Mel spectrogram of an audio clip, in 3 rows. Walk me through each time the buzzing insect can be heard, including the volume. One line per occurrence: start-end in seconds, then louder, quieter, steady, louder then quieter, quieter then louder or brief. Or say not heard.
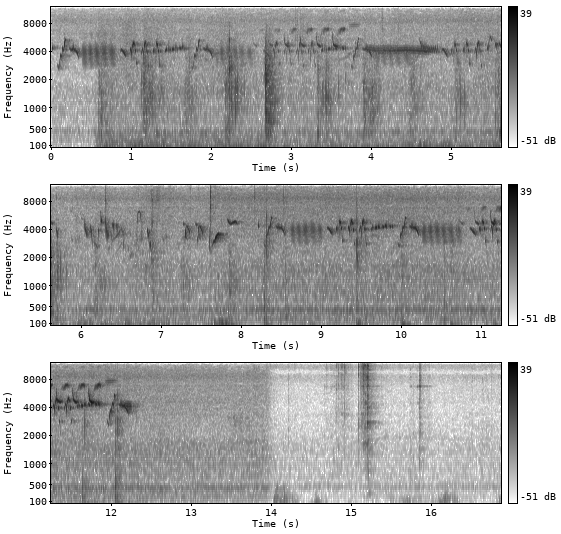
0.0-16.8 louder then quieter.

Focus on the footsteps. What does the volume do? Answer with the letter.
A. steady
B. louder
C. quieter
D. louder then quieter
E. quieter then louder
C.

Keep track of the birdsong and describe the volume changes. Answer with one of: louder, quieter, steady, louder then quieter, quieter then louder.
louder.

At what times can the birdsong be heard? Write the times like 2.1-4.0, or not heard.
0.0-12.3.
